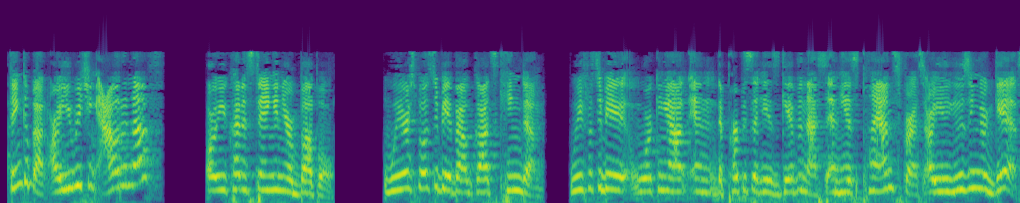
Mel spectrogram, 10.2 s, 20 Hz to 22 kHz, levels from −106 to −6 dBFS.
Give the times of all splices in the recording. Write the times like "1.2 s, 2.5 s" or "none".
none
